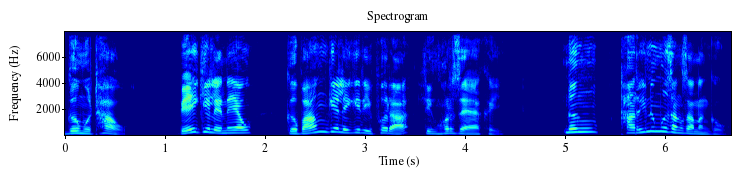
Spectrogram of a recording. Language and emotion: Bodo, surprised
